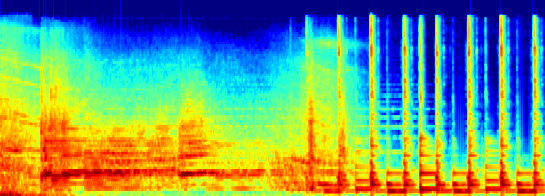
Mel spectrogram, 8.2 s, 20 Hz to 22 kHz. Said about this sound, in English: Immediately following turn 12, which, despite having no official name, has over the years been labeled by riders and commentators as no name, drivers are hard on the brakes for the fast and funneling second or third gear left-hander of Rodolfo.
